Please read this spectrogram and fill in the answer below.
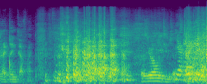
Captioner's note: laughter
